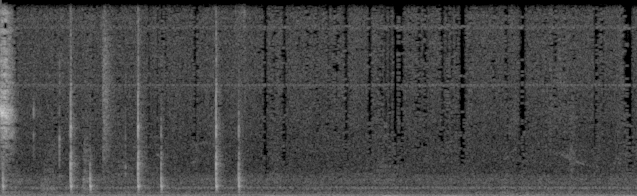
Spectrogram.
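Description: A few light clicks in the first couple of seconds as the bench power supply's current control is turned up, over a steady low hum.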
